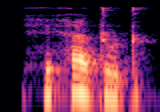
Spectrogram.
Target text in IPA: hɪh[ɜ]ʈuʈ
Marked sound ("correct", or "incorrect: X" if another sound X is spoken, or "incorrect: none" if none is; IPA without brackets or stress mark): incorrect: æ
